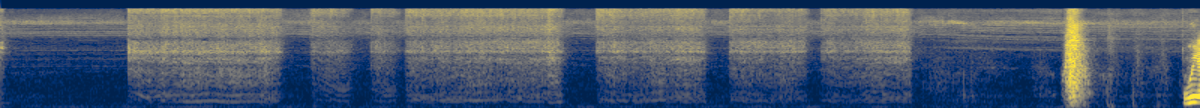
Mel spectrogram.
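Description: Electric nail drill with a sanding disc bit filing an acrylic nail in a series of short passes, the grinding hiss starting and stopping every second or two. A short knock comes near the end.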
